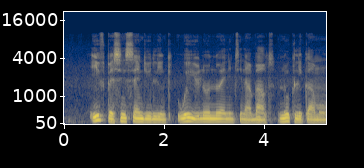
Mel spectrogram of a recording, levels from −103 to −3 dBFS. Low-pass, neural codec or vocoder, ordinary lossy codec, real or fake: 9.9 kHz; none; none; real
